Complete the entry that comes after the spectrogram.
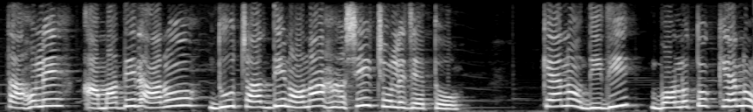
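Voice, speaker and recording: Woman voicing a very high-pitched, devoted young sister. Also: fairly bright tone, exaggerated voice. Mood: pleading, worried. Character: devoted, self-sacrificing sisters in a fairy tale. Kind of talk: cartoon fairy-tale voice acting.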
